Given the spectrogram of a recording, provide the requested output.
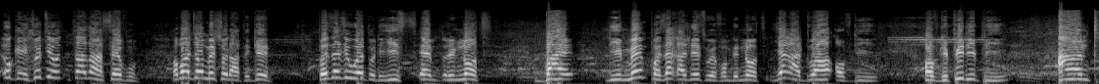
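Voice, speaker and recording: A man's voice: very high-pitched, a bit bright. A man with a Nigerian Yoruba accent speaking as a local movement spokesman, emphatic and repetitive, often checking "you understand?". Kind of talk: impassioned street interview.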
